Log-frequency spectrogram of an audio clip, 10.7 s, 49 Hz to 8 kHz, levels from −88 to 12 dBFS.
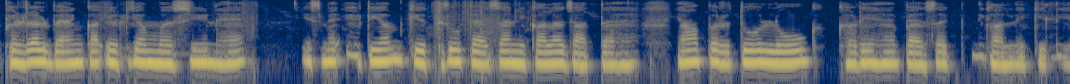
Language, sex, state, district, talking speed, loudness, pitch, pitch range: Hindi, female, Chhattisgarh, Balrampur, 135 wpm, -18 LUFS, 180 Hz, 170-195 Hz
